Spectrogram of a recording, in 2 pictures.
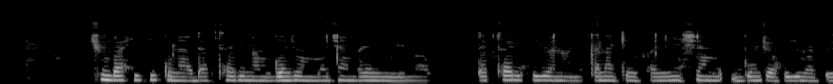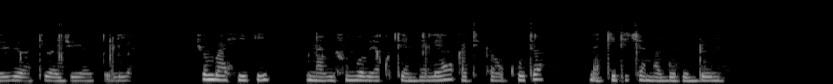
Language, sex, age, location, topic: Swahili, female, 18-24, Kisumu, health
